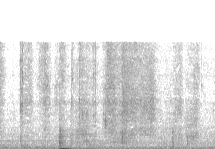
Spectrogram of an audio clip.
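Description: Faint rustling of paper cards and envelopes being handled and shifted, with one soft thump a little after halfway.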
